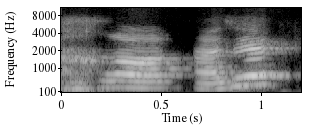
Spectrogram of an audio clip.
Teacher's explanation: Dan ada kha ya, satu-satunya huruf yang bunyi kahak macam kawan kita buatlah kha. Kita kena buat ya kha bunyi kahak, satu je huruf ni saja.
